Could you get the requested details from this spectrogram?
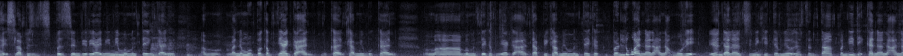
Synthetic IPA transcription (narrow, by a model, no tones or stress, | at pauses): aislampənsəndiɾianinĩmə̃mənt̪ɪŋkan | manamə̃ɾupəkanpəniaɡaʔanbukankamĩbukan | əmə̃mənt̪ɪŋkanpəniaɡaʔant̪apikamĩməmənt̪ɪŋkankəpərluananaʔana̰ʔ̚muɾɪʔ̪̚jadalamsinikit̪əməɲəbaʔkant̪ənt̪aŋpəndidɪkanana̰ʔana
